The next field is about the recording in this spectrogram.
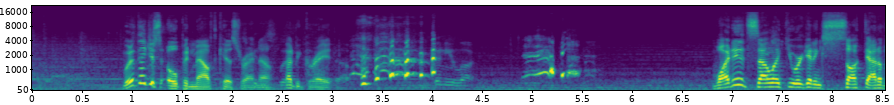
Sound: laughs

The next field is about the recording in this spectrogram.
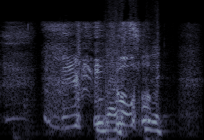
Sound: breathing

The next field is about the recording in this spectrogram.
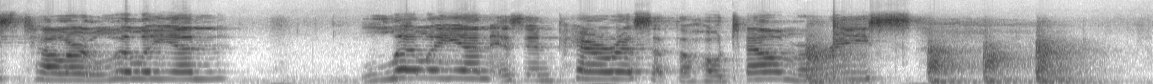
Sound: Knocking

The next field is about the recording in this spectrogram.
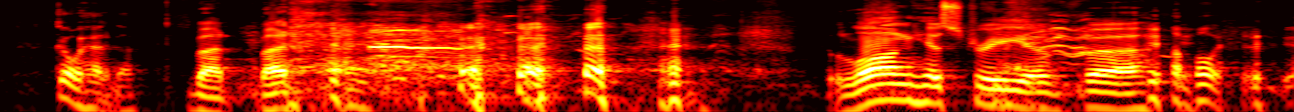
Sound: laughter

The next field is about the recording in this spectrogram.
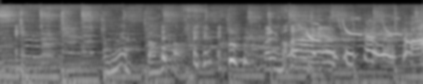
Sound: grinding teeth

